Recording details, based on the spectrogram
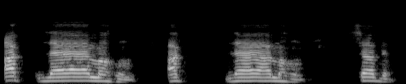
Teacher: تو اس کے درمیان میں وہ جو ساکن کلکلا حروف آئے ہیں تو آپ نے پھر وہ ہلکے کلکلا کے ساتھ ادا کرنا ہے. اقلامہم اقلامہم صد, کیونکہ یہ بیچ میں مڈل میں آ رہا ہے, یہ بھی کاف مڈل میں آ رہا ہے, یہ بھی تو مڈل میں آ رہا ہے, تو ہم اس کو ہلکے کلکلا کے ساتھ ادا کریں گے. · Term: ہلکا کلکلا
